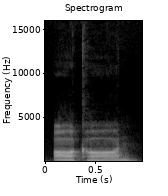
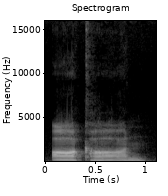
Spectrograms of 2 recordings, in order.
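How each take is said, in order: No difference in how they are said.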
